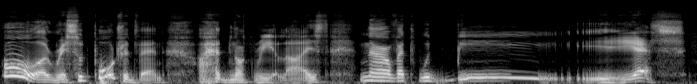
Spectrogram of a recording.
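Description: Man playing a creaky, slow, musing art dealer. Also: a little high, wildly swooping pitch, no room sound, full character voice. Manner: halting, musing. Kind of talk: audio drama acting.

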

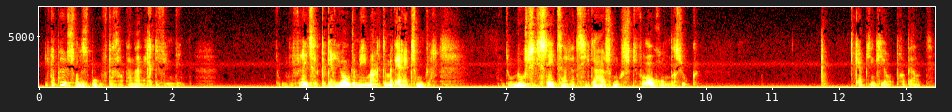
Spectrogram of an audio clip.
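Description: An actress playing an exasperated, blunt, emotional neighbour in a radio play, agitated and emphatic. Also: female voice, very deep voice, moderate pace, pauses often, husky, exaggerated voice. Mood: hurt, reproachful. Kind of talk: Dutch radio play acting.

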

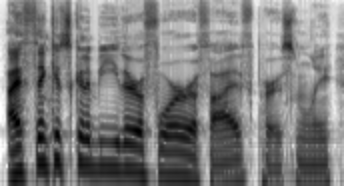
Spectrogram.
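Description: A man's voice: medium pitch, very animated, very fast, dry recording, studio quality. A man co-hosting a casual discussion, giving blunt opinions. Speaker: podcast co-host.

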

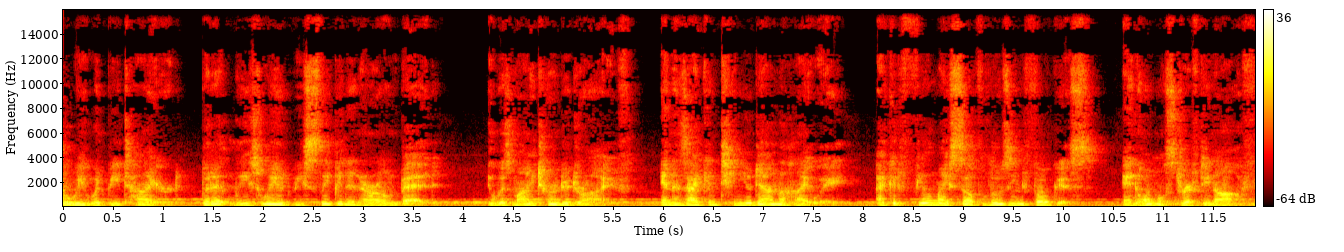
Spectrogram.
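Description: Deep-voiced man narrating a scary story. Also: noisy background. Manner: steady, measured first-person storytelling. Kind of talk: scripted horror story narration. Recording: roomy sound with music underneath.

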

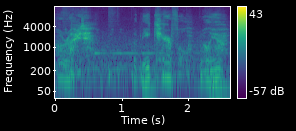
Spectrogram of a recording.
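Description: An earnest, loyal man of about forty, a game hero, voiced by an actor. His voice is on the low side, with clear music underneath. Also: moderate pace, close to an everyday voice. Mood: concerned. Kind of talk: dramatic video game acting.

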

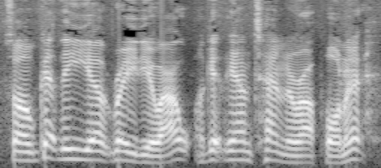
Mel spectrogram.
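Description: A man's voice: a little high, racing, fairly bright tone. A man in his thirties talking casually and a little hesitantly to a handheld camera outdoors, rambling through explanations as a hobby vlogger. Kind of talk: casual outdoor vlog talk. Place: outdoors in open countryside. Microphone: handheld camera at arm's length.

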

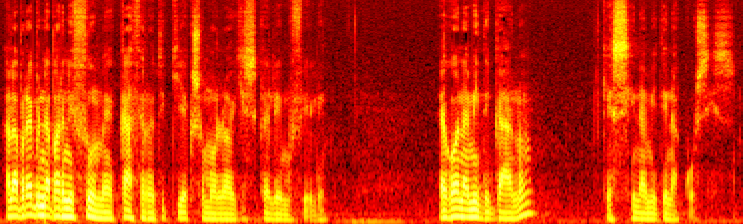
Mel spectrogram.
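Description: An ardent, swooping middle-aged flatterer. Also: male voice, sits low. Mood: amorous, ardent. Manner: ardent, theatrical, repeats phrases for effect. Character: smitten married man, effusively flattering his female friend. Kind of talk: radio drama acting.

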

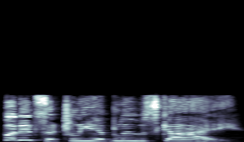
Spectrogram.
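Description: A man acting a blunt, exasperated cab driver in a radio play. His delivery is slow but swings widely in pitch, with a husky edge, and he sounds incredulous and wary. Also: very animated, fairly bright tone, dull audio, exaggerated voice. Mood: alarmed. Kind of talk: old-time radio drama acting.

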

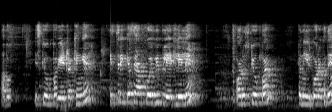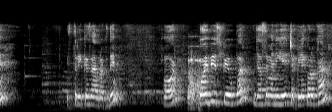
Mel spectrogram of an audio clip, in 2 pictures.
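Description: A woman's voice: a little high, a little mellow, highs cut off. A woman hosting a cooking channel, giving patient step-by-step kitchen instructions and repeating each step. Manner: unhurried, repeats steps patiently. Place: home kitchen. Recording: roomy, distant sound with faint music.

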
